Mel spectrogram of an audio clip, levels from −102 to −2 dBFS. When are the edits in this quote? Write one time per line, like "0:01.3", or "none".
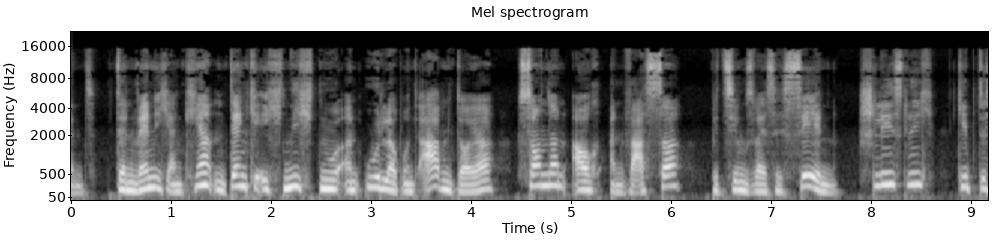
0:01.6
